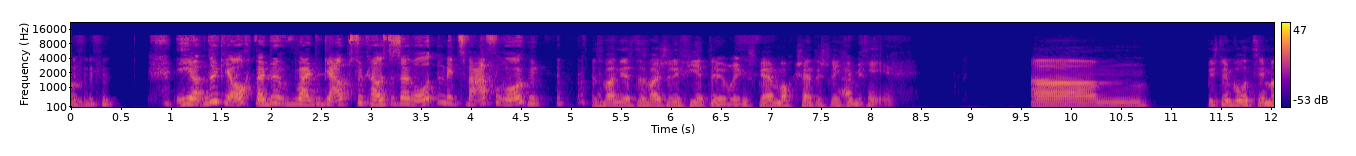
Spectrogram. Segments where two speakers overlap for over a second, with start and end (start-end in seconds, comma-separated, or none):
none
